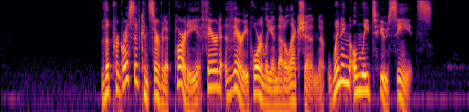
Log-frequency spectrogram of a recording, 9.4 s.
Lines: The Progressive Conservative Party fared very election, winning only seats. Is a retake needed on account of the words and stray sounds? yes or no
yes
